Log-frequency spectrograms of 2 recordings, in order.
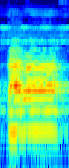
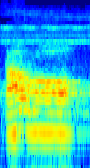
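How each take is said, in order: First: The r is pronounced light and thin. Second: The r is pronounced heavy and full. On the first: The speaker calls it wrong. "tidak dibaca seperti tara tara" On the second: The speaker calls it right. "tapi taro taro"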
